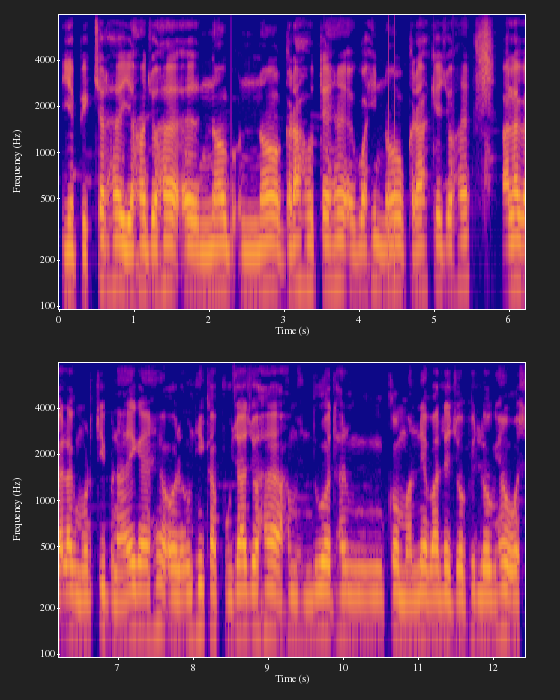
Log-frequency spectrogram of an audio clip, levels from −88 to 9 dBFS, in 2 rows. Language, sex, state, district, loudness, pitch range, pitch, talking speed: Hindi, male, Bihar, Begusarai, -17 LUFS, 120-130 Hz, 125 Hz, 190 wpm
